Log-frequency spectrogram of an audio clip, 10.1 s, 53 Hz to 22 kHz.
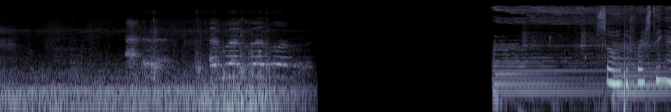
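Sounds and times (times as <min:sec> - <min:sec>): steady low hum: 0:00.0 - 0:03.2
baby babbling: 0:01.9 - 0:02.6, 0:03.2 - 0:04.7.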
